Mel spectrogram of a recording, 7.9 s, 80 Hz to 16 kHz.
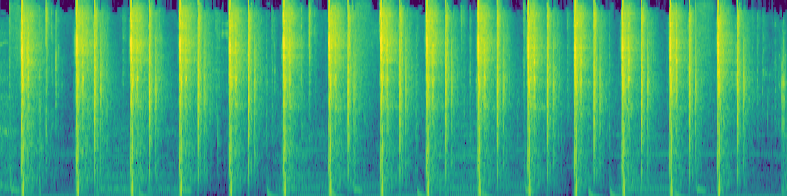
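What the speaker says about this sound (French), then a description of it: "Test de tir du 911 auto-ordnance." An Auto Ordnance Colt 1911 gas blowback airsoft pistol firing 0.20 g BBs on 145 PSI gas, with about fifteen sharp, close cracks in a steady rhythm, each with a short metallic slide snap and no talking.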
